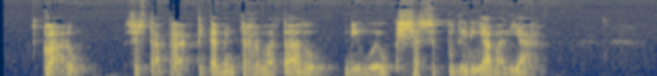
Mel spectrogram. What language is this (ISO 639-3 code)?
glg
